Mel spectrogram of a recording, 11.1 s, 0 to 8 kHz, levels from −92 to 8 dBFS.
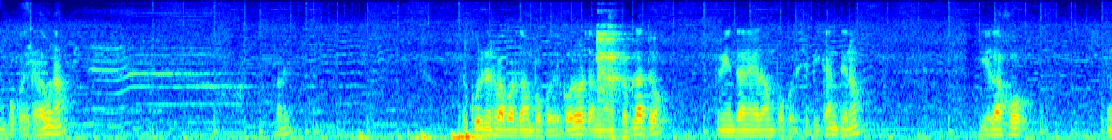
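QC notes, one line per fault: No faults found on listening; nothing to log.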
